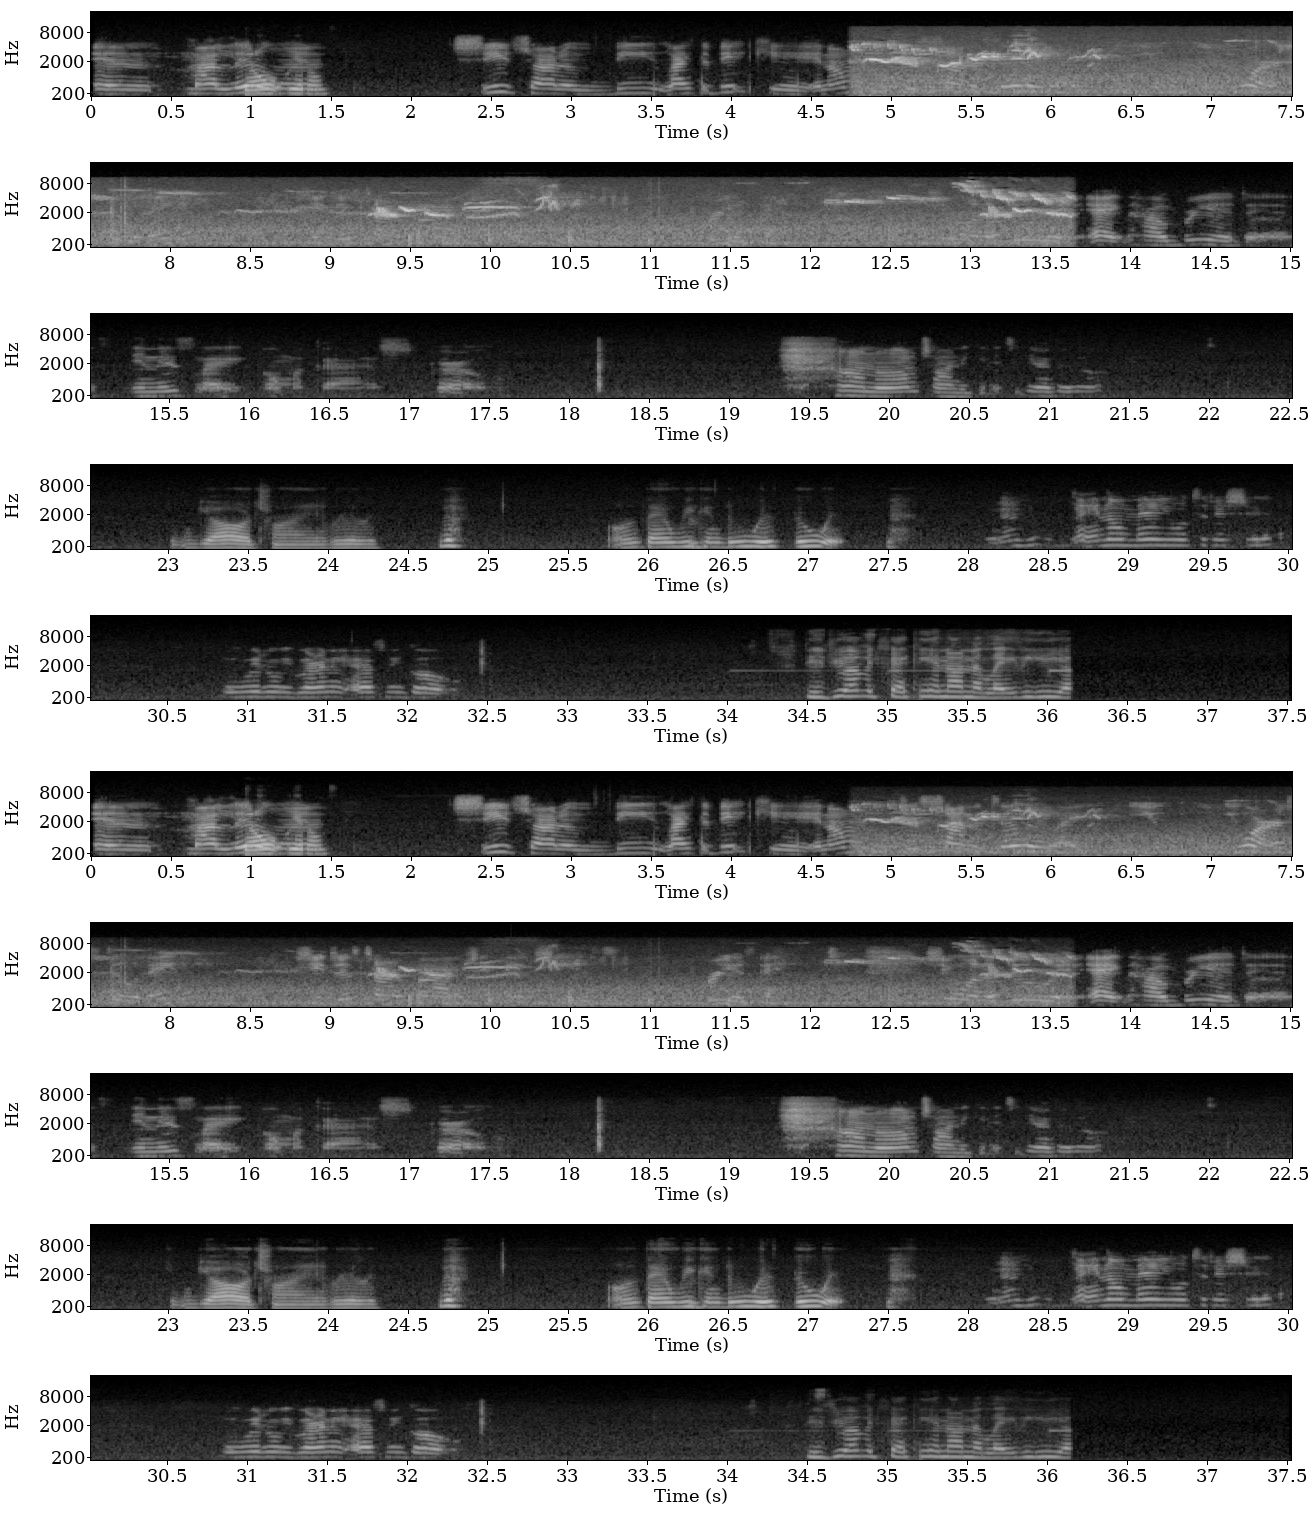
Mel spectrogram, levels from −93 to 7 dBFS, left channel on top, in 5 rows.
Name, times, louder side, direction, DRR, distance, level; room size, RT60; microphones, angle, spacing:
voice 1, 0.0-1.4 2.3-8.3 8.8-10.8 11.3-17.6 17.9-18.6 19.3-21.4 28.1-30.3 30.8-32.6 34.1-34.2, right 3 dB, 20° right, 5.2 m, -36 dB
voice 2, 1.0-1.3 23.0-24.3 24.7-24.9 25.7-27.2 27.5-27.6, right 2 dB, 50° right, 2.0 m, -29 dB
sound 1, 4.7-13.7, left 9 dB, 45° left, 1.0 m, -25 dB
voice 3, 34.0-36.2, left 3 dB, 75° left, 6.1 m, -36 dB
head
